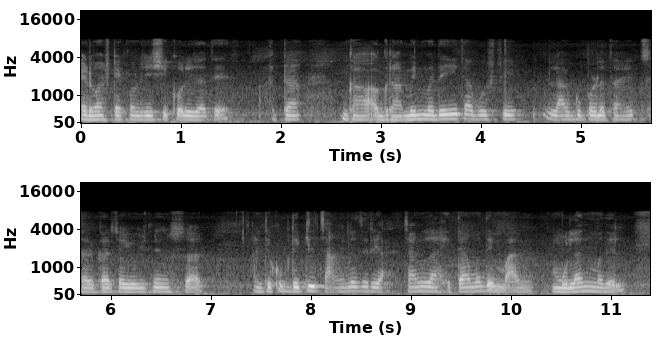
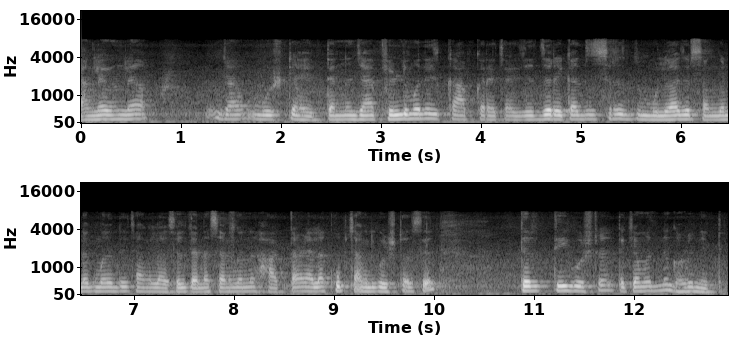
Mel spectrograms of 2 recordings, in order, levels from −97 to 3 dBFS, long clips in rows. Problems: constant background noise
